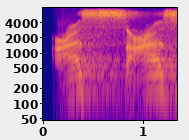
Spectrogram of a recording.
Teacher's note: Berikan aliran pada huruf sin dan tidak atau jangan sampai sin menjadi qalqalah ya.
